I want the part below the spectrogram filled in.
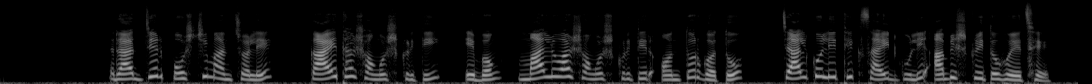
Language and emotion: Bengali, neutral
